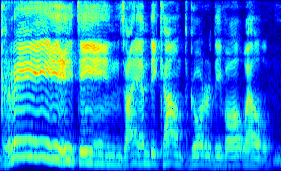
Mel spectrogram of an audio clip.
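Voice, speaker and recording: In a put-on character voice, a man talks at a very slow pace and a fairly high pitch. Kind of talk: theatrical in-character greeting.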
